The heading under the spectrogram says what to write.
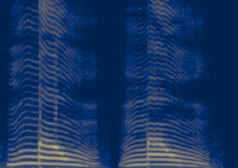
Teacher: Mão, mão. Olha a sonoridade do U, representando o O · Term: ditongo nasal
